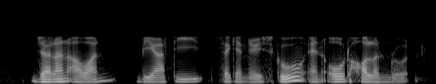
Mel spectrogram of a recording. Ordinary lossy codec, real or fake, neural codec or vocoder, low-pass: none; real; none; 3.6 kHz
